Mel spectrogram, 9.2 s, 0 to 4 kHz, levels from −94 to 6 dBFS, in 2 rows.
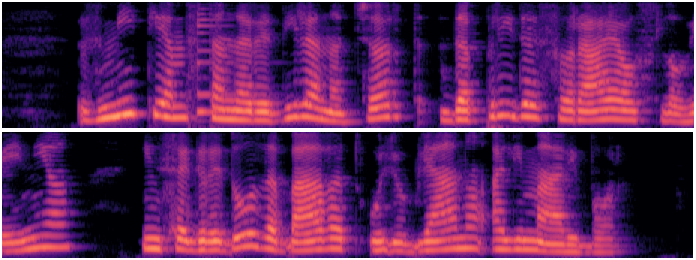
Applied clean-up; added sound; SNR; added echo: classical method log-MMSE.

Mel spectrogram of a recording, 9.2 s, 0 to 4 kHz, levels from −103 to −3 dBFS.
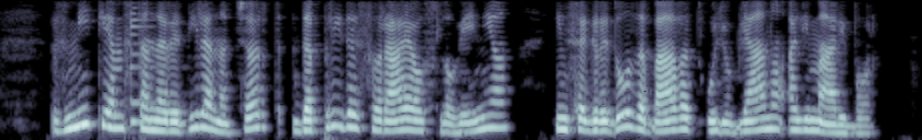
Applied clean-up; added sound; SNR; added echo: classical method Wiener filter.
